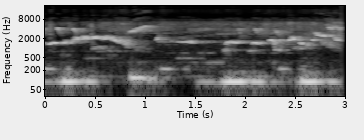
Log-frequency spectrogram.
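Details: White-rumped shama singing in the morning to lure other birds into song: smooth rising and falling whistles with hissing high notes, set against a pulsing low background tone.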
